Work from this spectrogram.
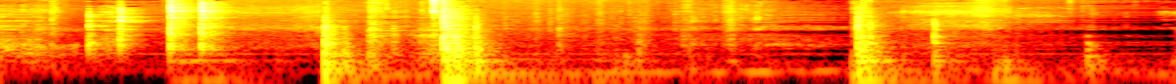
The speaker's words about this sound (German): Schneiden, feine Würfel. Also das ist wichtig. Ne, nicht so dicke Klumpen. Das ist kein Hühnerfrikassee oder so. Das ist ein Ragoufin.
